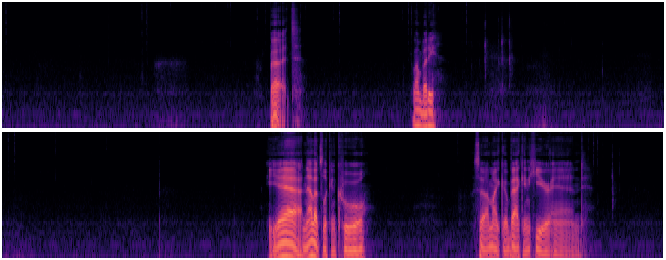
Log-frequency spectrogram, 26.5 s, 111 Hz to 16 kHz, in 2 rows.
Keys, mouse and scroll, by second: 4.2 click, 5.1 click, 6.6 click, 10.0 ctrl+s, 13.4 click, 15.3 click, 24.9 ctrl+click.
